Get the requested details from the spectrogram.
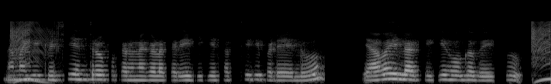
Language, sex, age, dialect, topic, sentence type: Kannada, female, 36-40, Mysore Kannada, agriculture, question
